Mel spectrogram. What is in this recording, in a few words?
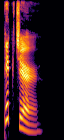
"picture", English; 3000 words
